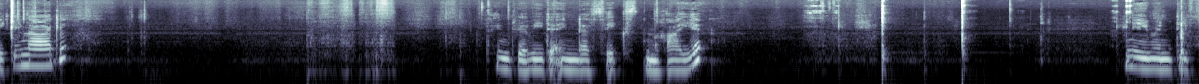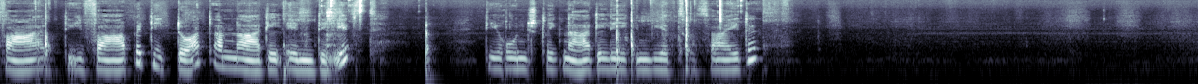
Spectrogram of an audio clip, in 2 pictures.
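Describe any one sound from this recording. A metal Tunisian crochet hook softly rustles through wool yarn.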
